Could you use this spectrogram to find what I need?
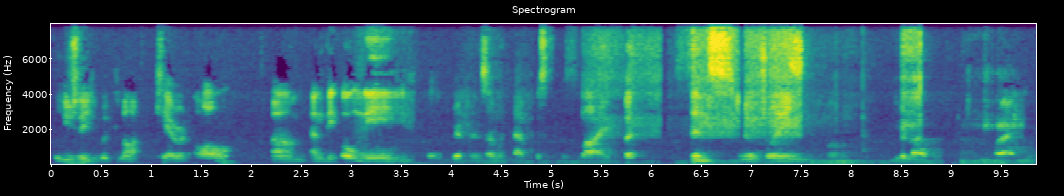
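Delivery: faint and distant from the microphone; speaking away from the mic; far from mic. Real, not acted. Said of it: "I can barely hear you".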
